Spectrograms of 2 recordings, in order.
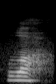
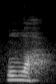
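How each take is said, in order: The two takes are said the same way.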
